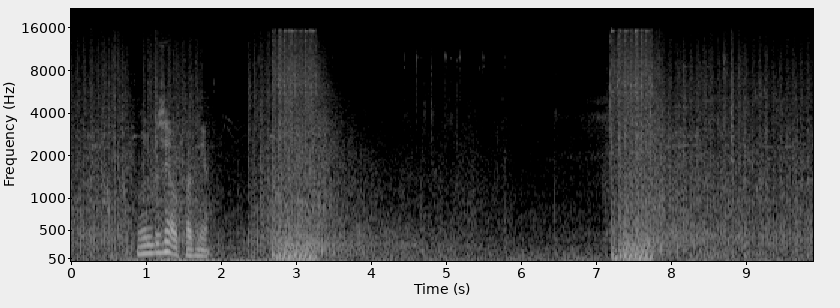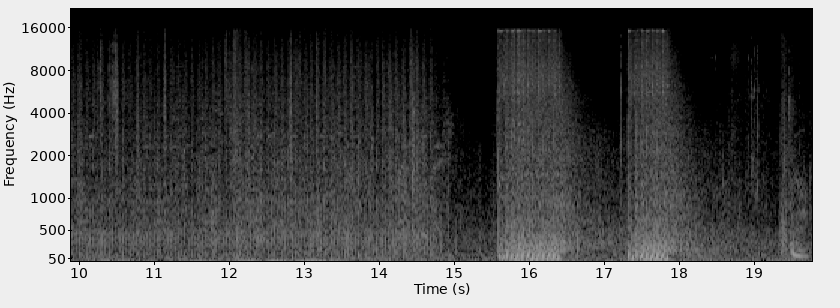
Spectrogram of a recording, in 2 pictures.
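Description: Enemy gunfire in The Division, several loud bursts of automatic shots spaced across the stretch, with someone talking quietly in between.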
